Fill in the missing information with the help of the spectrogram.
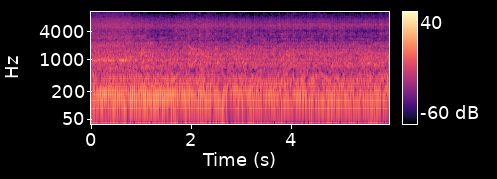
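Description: A steady, low engine drone like a motor vehicle idling, with no knocks or taps standing out.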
